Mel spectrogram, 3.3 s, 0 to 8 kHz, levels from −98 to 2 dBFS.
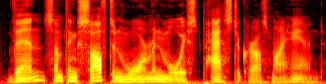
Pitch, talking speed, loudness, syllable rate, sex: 90 Hz, 200 wpm, -21 LUFS, 4.8 syllables/s, male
